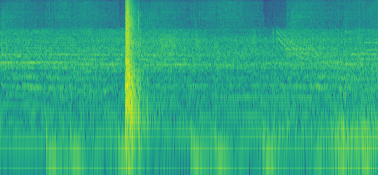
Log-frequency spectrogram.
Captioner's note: gun Shot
